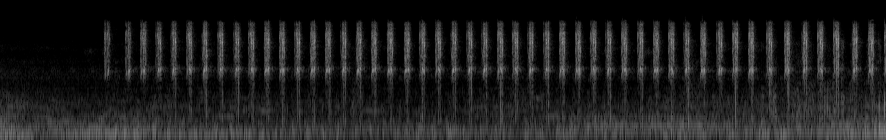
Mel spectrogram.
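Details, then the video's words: At night, a yellow grasshopper starts singing after a quiet second: rapid, regular high rasping pulses, roughly four to five each second, keeping an even beat to the end, with soft low hum underneath. "The Melodious Sound of the Yellow Grasshopper, Authentic from the Night Nature"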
